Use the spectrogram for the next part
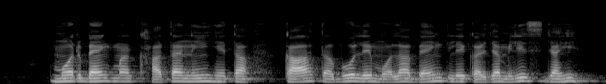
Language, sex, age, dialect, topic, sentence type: Chhattisgarhi, male, 25-30, Central, banking, question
